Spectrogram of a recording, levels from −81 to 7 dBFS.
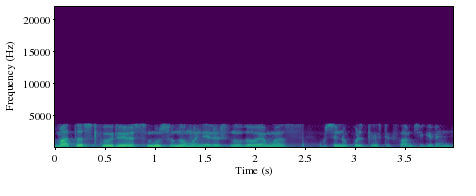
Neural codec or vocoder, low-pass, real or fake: codec, 24 kHz, 0.9 kbps, DualCodec; 3.6 kHz; fake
